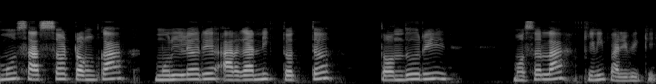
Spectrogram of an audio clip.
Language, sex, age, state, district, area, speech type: Odia, female, 30-45, Odisha, Bargarh, urban, read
